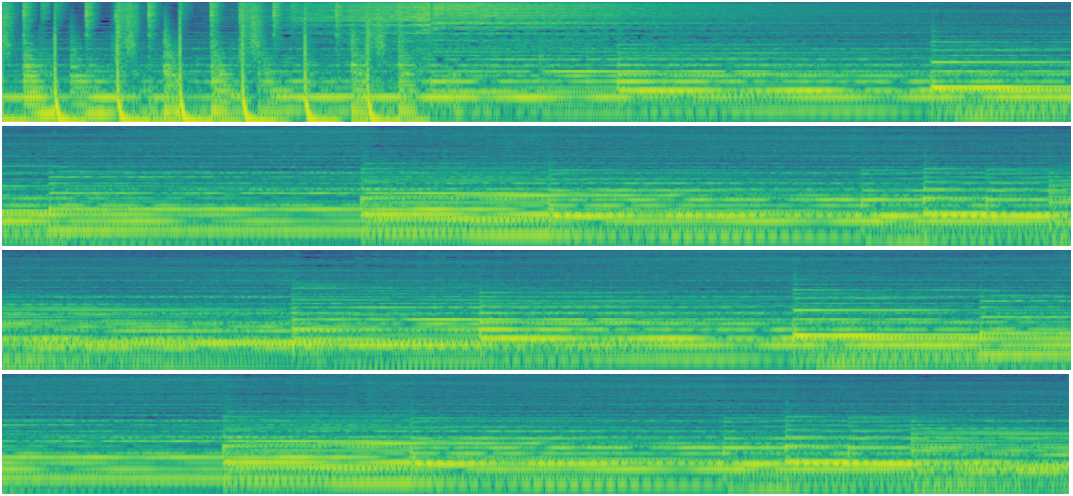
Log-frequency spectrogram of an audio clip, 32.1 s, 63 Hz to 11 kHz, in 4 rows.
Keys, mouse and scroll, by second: 4.2 t, 4.6 click, 5.6-9.3 typing, 11.4 Left, 12.1 -, 12.8 Up, 13.6 -, 14.0 Return, 16.0 click, 17.2 Return, 18.5 click, 20.4 KP_1, 20.7 KP_8, 20.8 KP_Enter, 22.0 click, 26.8 t, 27.4 click, 28.2 KP_5, 28.4 KP_0, 29.6 shift+5, 29.7 Return, 30.9 click.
